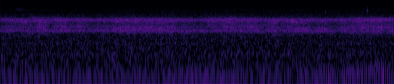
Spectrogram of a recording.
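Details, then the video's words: Crickets and bugs keep up an unbroken, even, high-pitched hiss-like trill, with faint low background rumble beneath. "Listening to Crickets and Bugs"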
